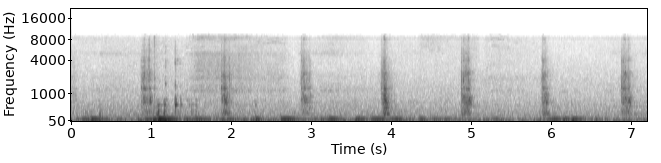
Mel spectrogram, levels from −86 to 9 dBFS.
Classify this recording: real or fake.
real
